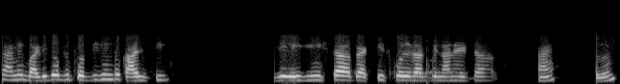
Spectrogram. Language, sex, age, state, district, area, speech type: Bengali, male, 30-45, West Bengal, Paschim Medinipur, urban, conversation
